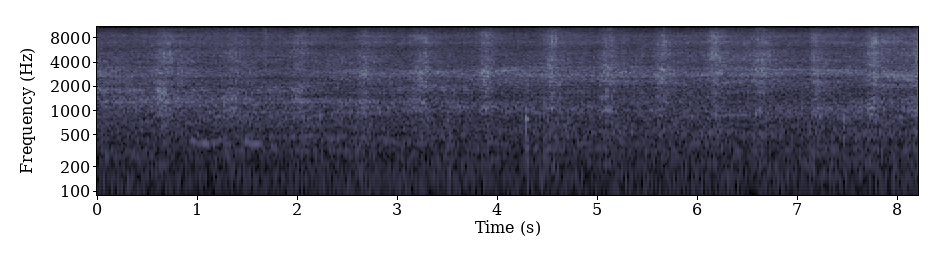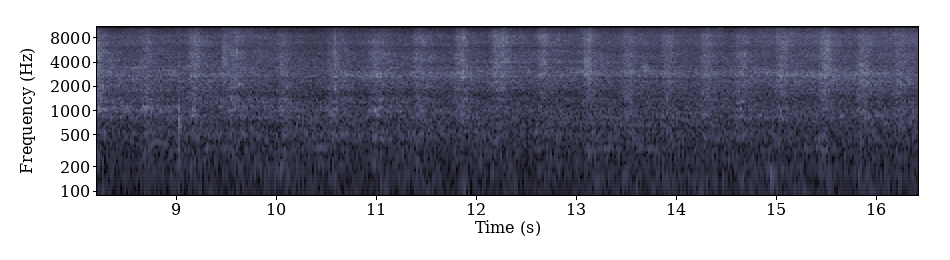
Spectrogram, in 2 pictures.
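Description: Train wheels clank over rail joints.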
